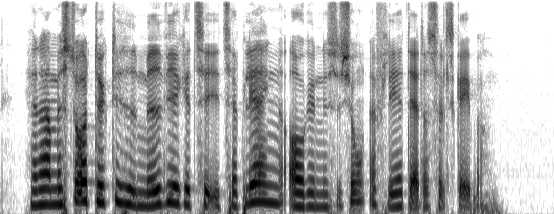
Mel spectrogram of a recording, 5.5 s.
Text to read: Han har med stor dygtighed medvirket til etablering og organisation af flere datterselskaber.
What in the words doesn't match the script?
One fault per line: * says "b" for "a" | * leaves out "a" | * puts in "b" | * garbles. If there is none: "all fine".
all fine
